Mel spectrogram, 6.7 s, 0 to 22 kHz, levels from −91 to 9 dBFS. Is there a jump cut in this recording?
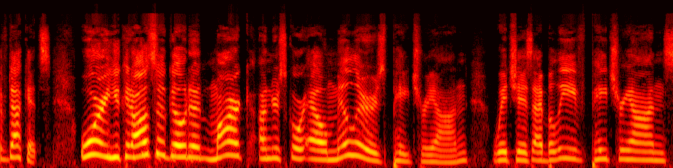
no; 0 cuts

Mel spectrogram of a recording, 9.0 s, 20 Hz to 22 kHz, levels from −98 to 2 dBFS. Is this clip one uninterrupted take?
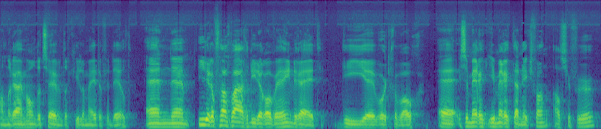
no; 3 cuts; at 2.0 s, 2.9 s, 6.4 s

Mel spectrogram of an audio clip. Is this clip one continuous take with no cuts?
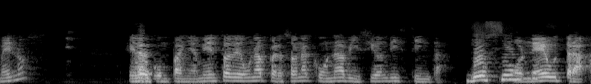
no; 1 cut; at 4.5 s

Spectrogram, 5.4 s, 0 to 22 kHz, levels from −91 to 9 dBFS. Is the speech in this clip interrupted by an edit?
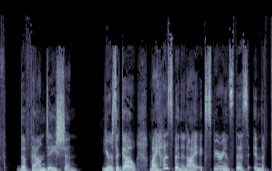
no; 0 cuts

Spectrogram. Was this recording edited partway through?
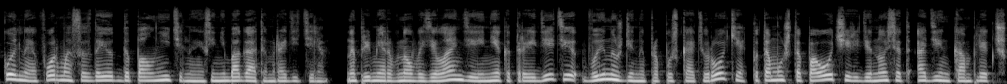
yes; 1 cut; at 2.1 s

